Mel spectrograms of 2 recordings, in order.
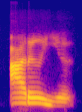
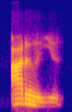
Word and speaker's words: aranha: Basta nós pronunciarmos como se houvesse a letra N no meio dessas duas vogais, ok?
